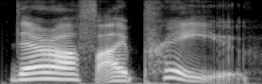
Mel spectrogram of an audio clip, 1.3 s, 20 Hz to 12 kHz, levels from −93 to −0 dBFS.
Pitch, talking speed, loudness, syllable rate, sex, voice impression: 205 Hz, 185 wpm, -15 LUFS, 4.4 syllables/s, female, very feminine, slightly young, slightly adult-like, very thin, tensed, slightly powerful, very bright, hard, very clear, very fluent, very cute, intellectual, very refreshing, slightly sincere, slightly calm, very friendly, very reassuring, very unique, elegant, slightly wild, sweet, very lively, slightly strict, slightly intense, light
